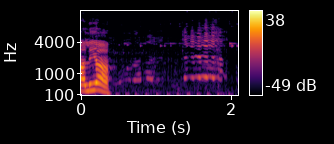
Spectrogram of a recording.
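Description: A young goat bleats once, a short high-pitched call about a second and a half in.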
